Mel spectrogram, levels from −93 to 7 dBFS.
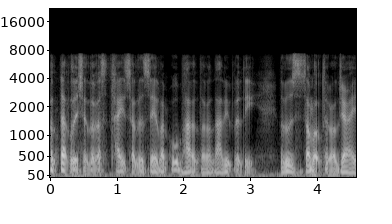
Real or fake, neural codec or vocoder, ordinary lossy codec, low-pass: fake; autoencoder, 22.05 kHz, a latent of 192 numbers a frame, VITS, trained on many speakers; none; 7.2 kHz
